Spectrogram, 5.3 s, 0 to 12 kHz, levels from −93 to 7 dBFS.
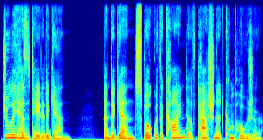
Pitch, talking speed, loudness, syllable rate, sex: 205 Hz, 135 wpm, -18 LUFS, 5.5 syllables/s, female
